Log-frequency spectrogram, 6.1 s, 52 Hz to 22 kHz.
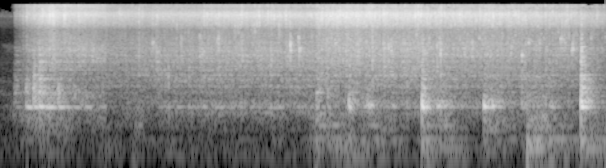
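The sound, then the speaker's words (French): Onions sizzle in oil in a heated pot, a steady bright hiss that runs throughout, broken by a few sharp clicks of stirring near the end. “Je mets 2 cuillères d'huile. Je laisse bien ma marmite bien chauffer. Je vais partager mes oignons.”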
